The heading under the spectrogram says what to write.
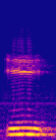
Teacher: आप ई कहेंगे तो आपको ऐसे अपने लिप्स लगेंगे जैसे मैं स्माइल कर रही हूँ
